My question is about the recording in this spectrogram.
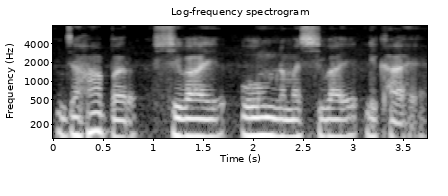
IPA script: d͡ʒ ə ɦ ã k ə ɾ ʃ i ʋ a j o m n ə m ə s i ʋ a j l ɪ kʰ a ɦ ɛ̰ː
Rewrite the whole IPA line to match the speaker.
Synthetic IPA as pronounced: d͡ʒ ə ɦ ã p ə ɾ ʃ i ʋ a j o m n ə m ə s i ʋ a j l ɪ kʰ a ɦ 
